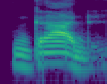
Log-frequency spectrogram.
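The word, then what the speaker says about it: guard: পর ইউ আই দেখেন অবশ্যই ইউ লেটার ডি সাইলেন্ট থাকবে গড যে ইউ এ আর ডি গাড অর্থ পাহারা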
